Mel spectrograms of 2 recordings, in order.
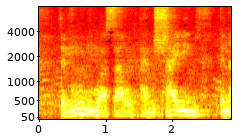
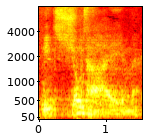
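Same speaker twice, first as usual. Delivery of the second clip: cocky; 7 semitones lower, much slower than usual. Acted. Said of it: "cocky grin".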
